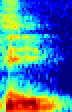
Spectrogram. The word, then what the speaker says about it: paved: Paved. Yeah, that's what I said. You Paved. said paved. Paved the way. Paved. Pave with a V. It's a V. Yeah, it's a V. It's a pronunciation thing.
